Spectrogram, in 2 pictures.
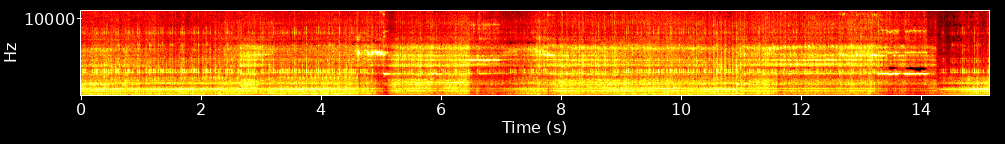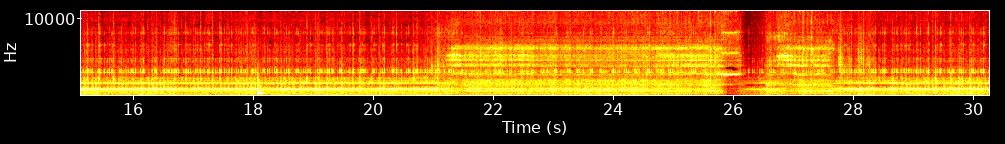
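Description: Drill press driving a twist bit through steel plate: a steady mechanical whine of the cutting bit and machine, broken by three brief drops where the cut eases off. Near the end of the cut it squeaks, a sign that the bit has run short of cutting oil.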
